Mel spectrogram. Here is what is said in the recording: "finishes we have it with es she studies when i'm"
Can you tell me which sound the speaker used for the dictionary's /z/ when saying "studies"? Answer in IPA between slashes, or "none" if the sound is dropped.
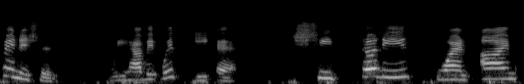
/z/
